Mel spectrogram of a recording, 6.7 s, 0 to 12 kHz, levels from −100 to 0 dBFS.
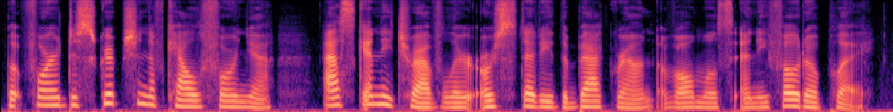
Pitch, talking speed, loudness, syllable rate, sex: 180 Hz, 150 wpm, -20 LUFS, 5.1 syllables/s, female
